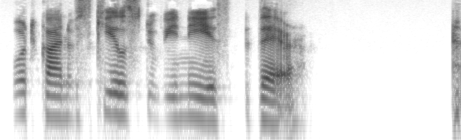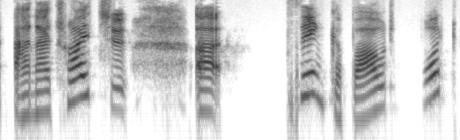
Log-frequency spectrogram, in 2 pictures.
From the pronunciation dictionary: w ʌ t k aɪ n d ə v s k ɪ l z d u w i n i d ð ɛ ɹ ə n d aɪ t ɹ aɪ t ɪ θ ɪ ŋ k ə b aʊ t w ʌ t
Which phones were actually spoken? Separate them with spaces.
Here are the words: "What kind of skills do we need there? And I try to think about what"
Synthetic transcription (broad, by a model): w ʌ t k aɪ n d ə v s k ɪ l z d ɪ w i n i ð ð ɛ ɹ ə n aɪ t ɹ aɪ t ɪ θ ɪ ŋ k ə b aʊ t w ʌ t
